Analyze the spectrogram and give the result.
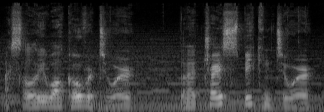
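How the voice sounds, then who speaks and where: A man streams a visual novel over background music, moving between casual chat with viewers and expressive readings of the story. His mid-range voice swings widely in pitch, and he talks fairly quickly.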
